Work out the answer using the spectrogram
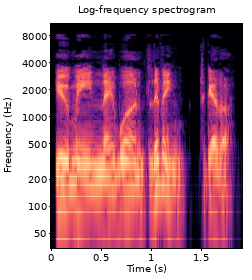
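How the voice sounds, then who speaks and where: A man playing a calm police detective chief who questions tersely and methodically in an audiobook. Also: low voice, a little fast, no room sound. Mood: calm, probing.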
